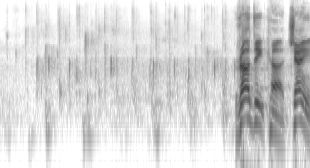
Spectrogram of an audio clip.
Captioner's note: crowd applauding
